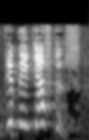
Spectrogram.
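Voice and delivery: high, loud desperate plea of the widow; pleading widow. Retold or imitated. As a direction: cry out for justice like a begging widow. Widow pleading, acted story.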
